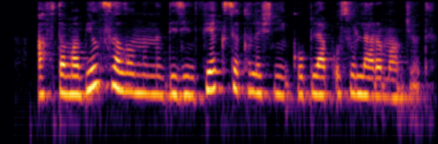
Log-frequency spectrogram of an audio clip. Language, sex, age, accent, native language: Uzbek, female, 25-34, Toshkent shahri, Uzbek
